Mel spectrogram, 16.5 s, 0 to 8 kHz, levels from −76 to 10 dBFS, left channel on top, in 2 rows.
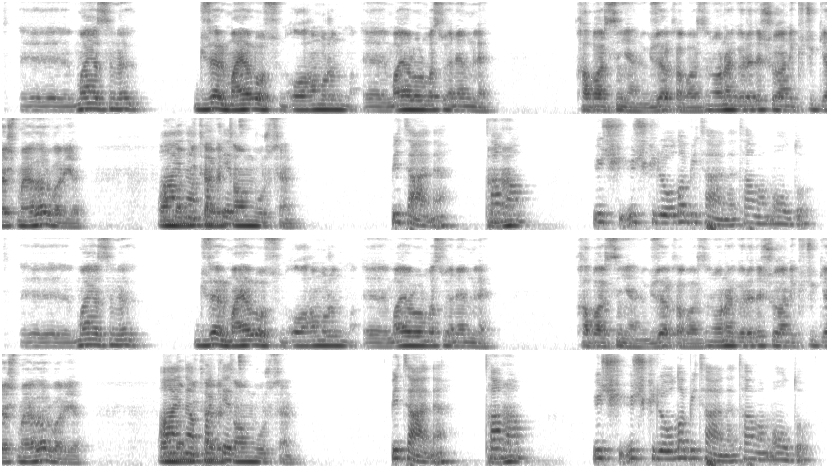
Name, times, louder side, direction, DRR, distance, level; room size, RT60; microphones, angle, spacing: voice 1, 0.0-1.4 1.9-4.9 5.7-9.0 9.8-11.2 13.1-13.5, left 3 dB, 45° left, 0.6 m, -19 dB
voice 2, 9.8-10.6 12.1-12.7 13.1-13.5 14.2-16.3, right 3 dB, 65° right, 0.6 m, -23 dB
2.5 x 2.4 x 2.3 m
head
